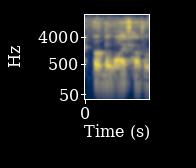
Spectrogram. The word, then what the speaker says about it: Herbalife: this is involving Herbalife Herbalife however we pronounce it I believe ain't supposed to be silent and herbs should know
